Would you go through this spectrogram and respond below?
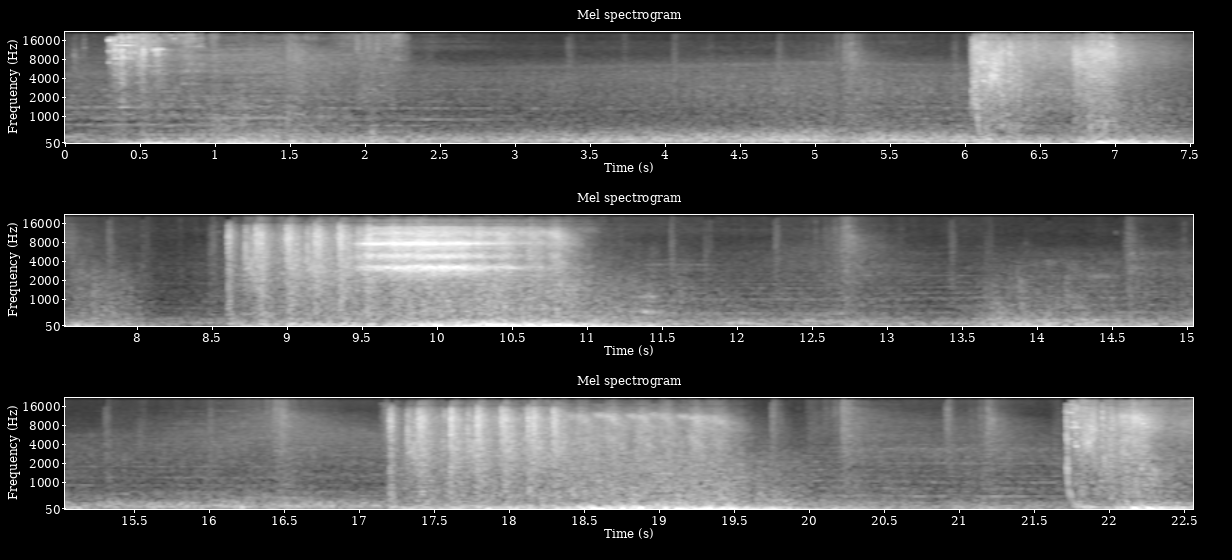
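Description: Starship torpedoes launching in the Rogue Trader game, a string of loud booming blasts and rumbling bursts over a steady mechanical drone, with sharp broadband bangs recurring through the passage.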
